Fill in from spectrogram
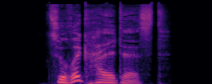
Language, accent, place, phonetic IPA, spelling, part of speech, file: German, Germany, Berlin, [t͡suˈʁʏkˌhaltəst], zurückhaltest, verb, De-zurückhaltest.ogg
- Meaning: second-person singular dependent subjunctive I of zurückhalten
